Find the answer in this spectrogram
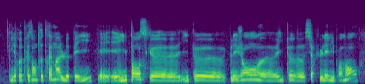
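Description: A man's fairly low voice at a very slow pace, fairly even in intonation and very even in loudness, over noticeable background noise. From Brazil, São Paulo. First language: Portuguese (speaking French). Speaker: father living abroad. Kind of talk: interview testimony. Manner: halting, many hesitations.

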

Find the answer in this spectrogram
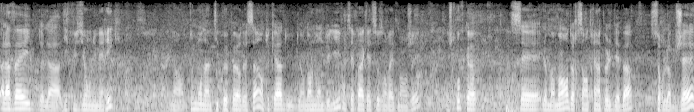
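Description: A man's voice with long, frequent pauses and crowd noise in the background. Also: medium pitch for a man, ordinary pitch variation, moderate pace. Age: 60s. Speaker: comic book author and publisher. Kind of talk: interview. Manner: hesitant with repetitions.

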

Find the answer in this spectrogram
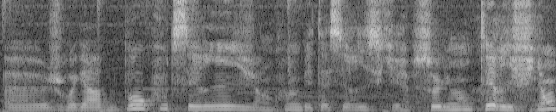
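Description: A woman speaks at a medium pitch with ordinary pitch variation. Audible room echo and noticeable background noise fill the recording. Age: 20s. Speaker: online video creator and actor. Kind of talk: interview. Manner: hesitant, many filler words.

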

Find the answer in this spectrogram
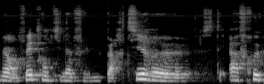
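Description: This is a woman speaking. She has an ordinary speaking voice. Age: 20s. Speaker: podcast host. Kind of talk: casual chat.

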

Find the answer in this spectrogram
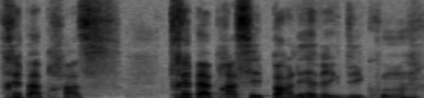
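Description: His pitch shows ordinary variation. The man keeps a fairly quick pace. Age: 30s. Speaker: media content creator. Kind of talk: casual chat. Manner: halting.

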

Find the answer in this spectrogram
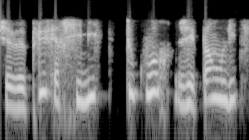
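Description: With lively intonation, a woman delivers her words at a fairly quick pace. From Réunion. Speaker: former chemist in career change. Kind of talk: interview testimony. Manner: halting, many hesitations.

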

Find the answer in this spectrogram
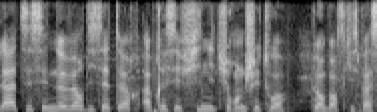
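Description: A woman speaks at a fairly quick pace in a medium pitch with fairly even intonation, in an unremarkable speaking voice. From France, Seine-et-Marne. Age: 20s. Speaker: speech therapist. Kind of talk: casual interview chat.

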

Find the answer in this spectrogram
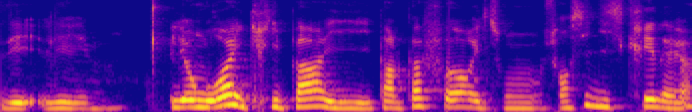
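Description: Ordinary pitch variation in a man's voice pitched high. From France, Marseille. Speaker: guest talking about living abroad. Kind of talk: interview conversation.

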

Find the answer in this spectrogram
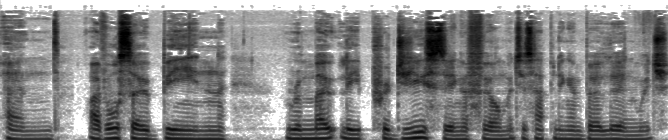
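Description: A man with a British accent speaks at a medium pitch in a somewhat breathy voice. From UK. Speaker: animation director. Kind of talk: voicemail message. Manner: hesitant, with many fillers.

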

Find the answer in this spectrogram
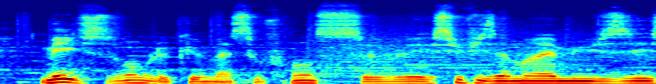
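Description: A man's voice with music in the background. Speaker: podcast host, film critic. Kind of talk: scripted narration. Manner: ironic.

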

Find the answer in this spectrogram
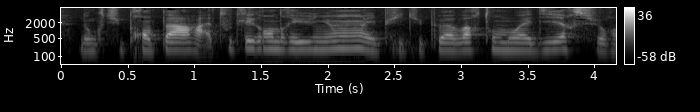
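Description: Her voice sits fairly low for a woman, and she talks fairly quickly. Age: 20s. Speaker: school counsellor (CPE). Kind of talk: interview. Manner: halting, with fillers.

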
